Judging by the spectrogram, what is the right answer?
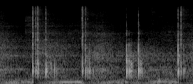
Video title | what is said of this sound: Замученный - #D4HA | бросать, и слышно такой звонкий звук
